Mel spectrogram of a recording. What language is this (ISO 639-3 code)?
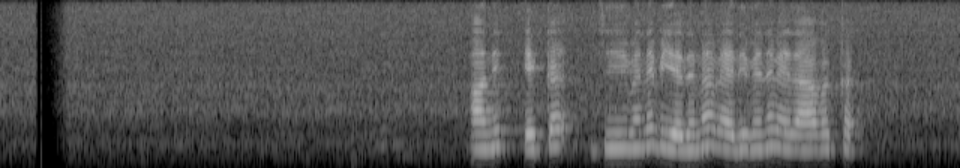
sin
